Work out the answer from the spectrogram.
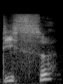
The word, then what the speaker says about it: dix: D-I-X, it's pronounced dis, it means 10.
